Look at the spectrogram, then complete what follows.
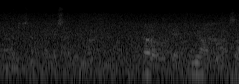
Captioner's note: none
